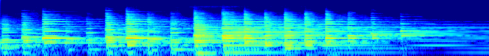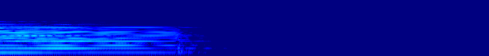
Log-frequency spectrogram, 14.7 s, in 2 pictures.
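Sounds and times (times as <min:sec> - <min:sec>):
classical piece: 0:00.0 - 0:10.6.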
